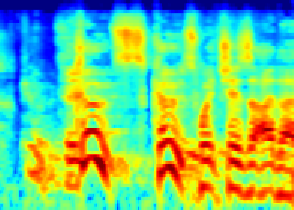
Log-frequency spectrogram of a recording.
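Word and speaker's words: Coutts: In one of the most notorious cases, reform UK leader Nigel Farage was dropped by Couts Couts Coots Coots, which is I don't know, that's far too rich for me.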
